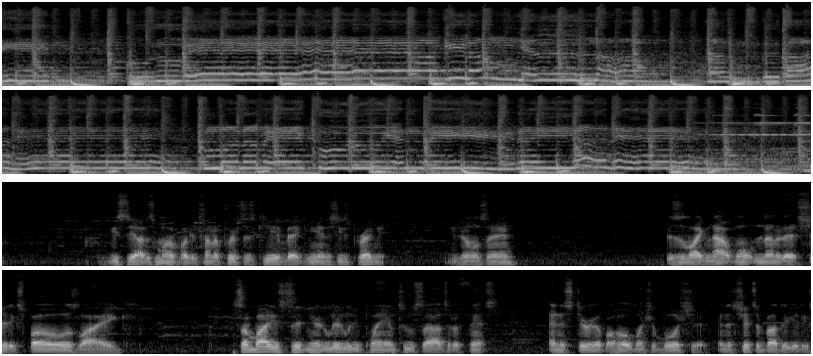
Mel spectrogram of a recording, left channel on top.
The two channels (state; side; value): different; both; correlation 0.00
